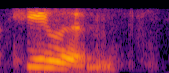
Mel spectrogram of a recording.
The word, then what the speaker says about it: Kirin: Well, it's Keelan, but it's spelled K I R I N because it's that weird, tricky R L sort of letter.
